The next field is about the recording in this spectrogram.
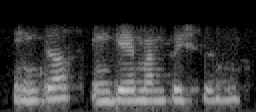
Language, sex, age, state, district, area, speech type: Telugu, female, 18-30, Telangana, Karimnagar, rural, conversation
